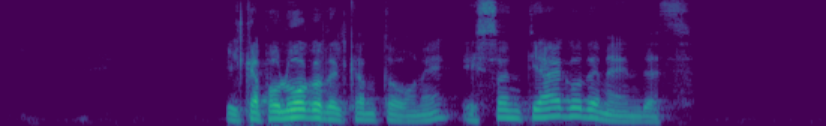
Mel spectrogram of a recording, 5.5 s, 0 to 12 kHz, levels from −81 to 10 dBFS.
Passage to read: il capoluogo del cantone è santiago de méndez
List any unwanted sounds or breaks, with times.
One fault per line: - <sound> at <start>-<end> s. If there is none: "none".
none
